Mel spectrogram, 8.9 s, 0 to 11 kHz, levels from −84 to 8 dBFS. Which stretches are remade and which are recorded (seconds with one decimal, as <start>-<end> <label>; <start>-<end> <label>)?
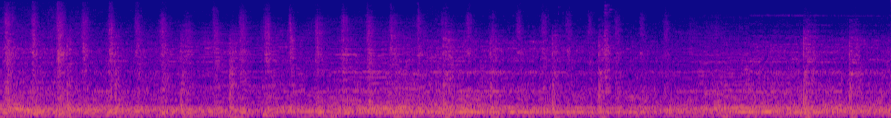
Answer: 0.0-1.7 recorded; 1.7-4.2 remade; 4.2-6.8 recorded; 6.8-7.5 remade; 7.5-8.9 recorded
